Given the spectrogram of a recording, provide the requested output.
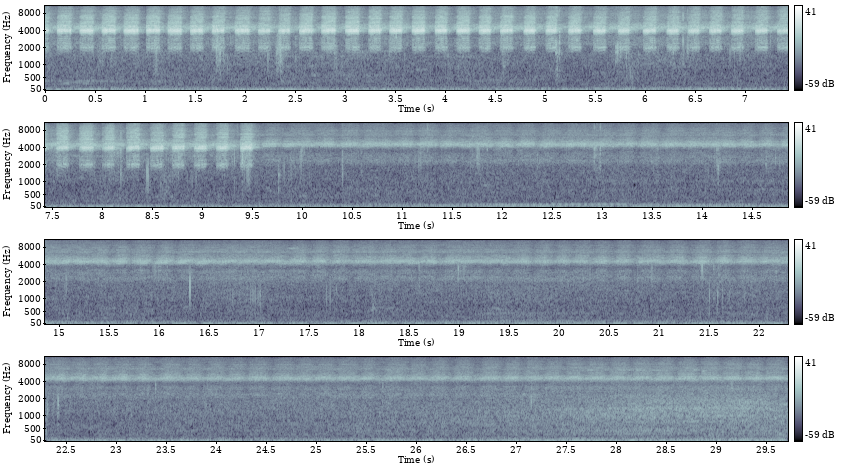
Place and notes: (binaural recording)
crickets make some serious sounds in Rome. As if they were rubbing two coarse metal files against each other. The closest one gets silent for a while, making room for roaring motorbikes, street noise and an approaching ambulance.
